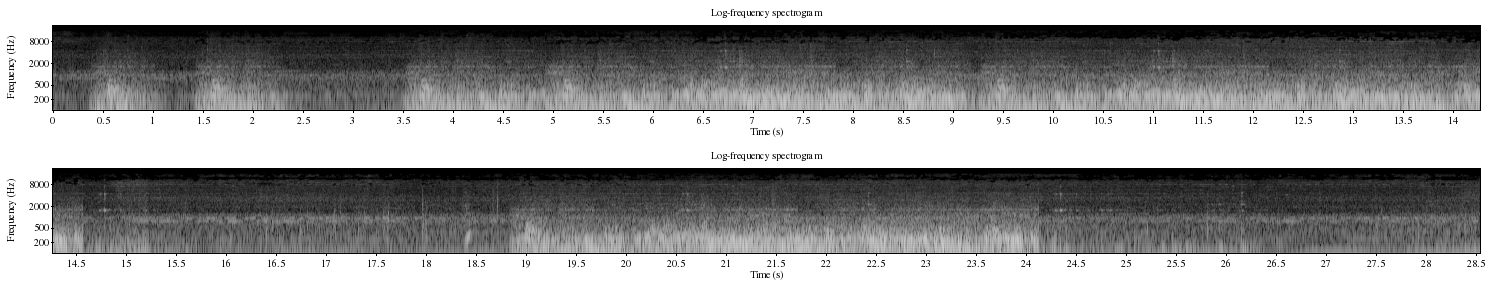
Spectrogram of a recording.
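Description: A light beam hums steadily.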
